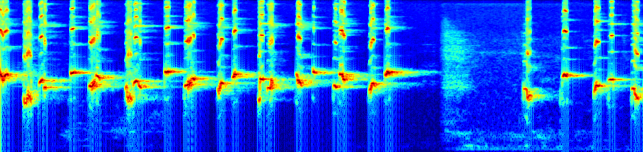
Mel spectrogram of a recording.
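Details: Sooty-headed bulbul in lively full song of the long 'ropel' style: rapid runs of short whistled notes near the same pitch with sharp clicky onsets, briefly broken by a faint low murmur before the whistling resumes.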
